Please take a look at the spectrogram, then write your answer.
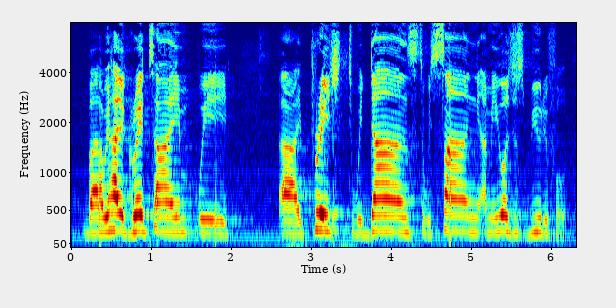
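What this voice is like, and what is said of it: Zambian English accent. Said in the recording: “Is my accent, Zambian accent, okay? ... Zambian English”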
